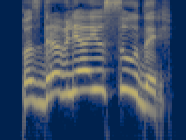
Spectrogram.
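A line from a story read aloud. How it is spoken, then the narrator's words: Yelling pudgy little man. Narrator (Russian): завопил пузатый напомаженный человечек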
